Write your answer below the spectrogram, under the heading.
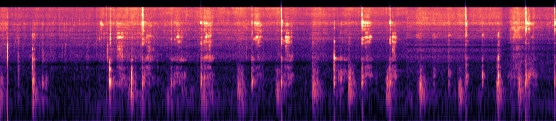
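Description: Metal spatula scraping and stirring sliced onions and garlic frying in oil in a metal kadai, with a steady faint sizzle. The scrapes come irregularly, about two a second.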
